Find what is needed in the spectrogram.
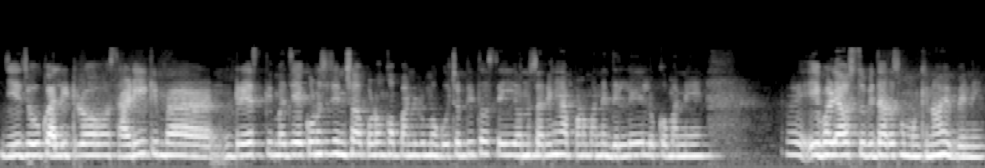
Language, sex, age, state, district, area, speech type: Odia, female, 45-60, Odisha, Nayagarh, rural, spontaneous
